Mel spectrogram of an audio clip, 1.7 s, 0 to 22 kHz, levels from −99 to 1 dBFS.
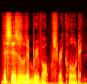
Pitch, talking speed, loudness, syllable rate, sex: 90 Hz, 170 wpm, -20 LUFS, 5.6 syllables/s, male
